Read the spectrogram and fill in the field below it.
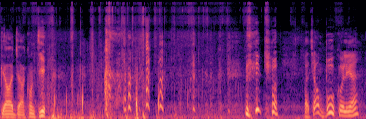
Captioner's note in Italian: risate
